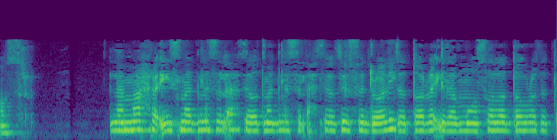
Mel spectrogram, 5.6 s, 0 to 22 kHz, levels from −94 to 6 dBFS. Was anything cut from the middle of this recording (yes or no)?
yes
